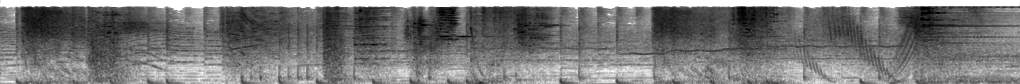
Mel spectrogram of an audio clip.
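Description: Cartoon power-up sequence: action music under a rapid string of whooshes, crashing and shattering sound effects as the hero's armour forms.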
